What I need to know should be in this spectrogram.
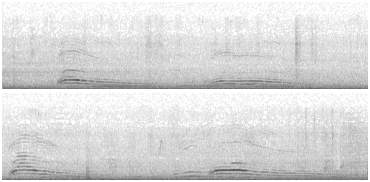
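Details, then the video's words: Fighting cats trading drawn-out howls, four rising-then-falling wails spaced a few seconds apart, a lower moaning voice answering between them, against constant low-pitched background hum. "CAT FIGHT ANGRY CATS - Making weird noise"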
